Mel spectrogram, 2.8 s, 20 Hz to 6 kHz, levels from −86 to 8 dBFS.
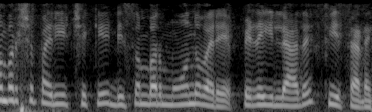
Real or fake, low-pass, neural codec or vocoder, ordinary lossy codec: fake; 5.4 kHz; codec, 16 kHz, 16 kbps, FunCodec, trained on LibriTTS, 50 frames a second; MP3, 48 kbps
